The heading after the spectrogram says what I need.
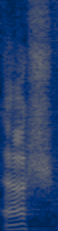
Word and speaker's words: æ: being linguistically correct and going with the pronunciation ash um that is how it is pronounced so we're sticking with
